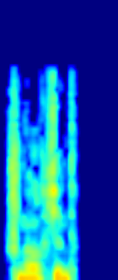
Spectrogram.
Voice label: "schnarchend", German; adjectives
